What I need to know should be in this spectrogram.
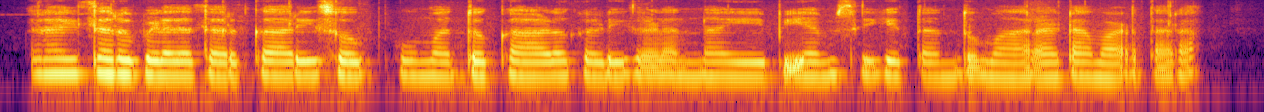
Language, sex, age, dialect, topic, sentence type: Kannada, female, 18-24, Dharwad Kannada, agriculture, statement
